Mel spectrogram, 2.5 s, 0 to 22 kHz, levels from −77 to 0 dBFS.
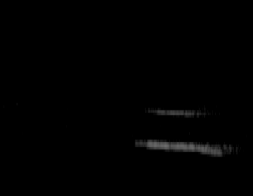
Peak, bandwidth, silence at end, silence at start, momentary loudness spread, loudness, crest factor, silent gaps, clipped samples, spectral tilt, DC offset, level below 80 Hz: -44 dBFS; 13 kHz; 0 s; 0 s; 18 LU; -53 LUFS; 14 dB; none; under 0.1%; 1 dB/octave; under 0.1%; under -90 dBFS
